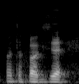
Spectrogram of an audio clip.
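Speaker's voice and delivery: ordinary talk, nothing marked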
